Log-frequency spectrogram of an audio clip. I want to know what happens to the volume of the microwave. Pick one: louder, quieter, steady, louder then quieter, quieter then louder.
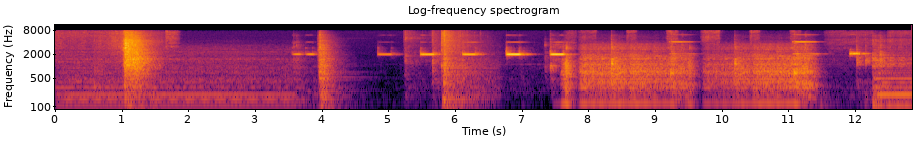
louder.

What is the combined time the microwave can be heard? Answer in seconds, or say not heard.
13 s.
